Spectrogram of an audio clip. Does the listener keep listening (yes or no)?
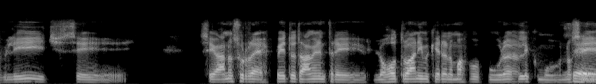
yes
